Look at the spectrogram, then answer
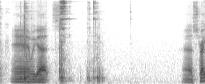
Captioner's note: metal clanking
